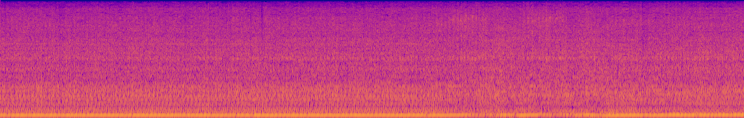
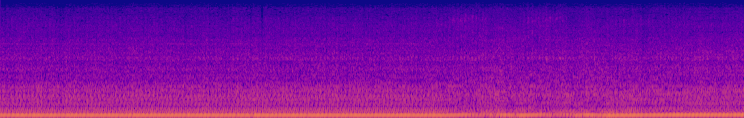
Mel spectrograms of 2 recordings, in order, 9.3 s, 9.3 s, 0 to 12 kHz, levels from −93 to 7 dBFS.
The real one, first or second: second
